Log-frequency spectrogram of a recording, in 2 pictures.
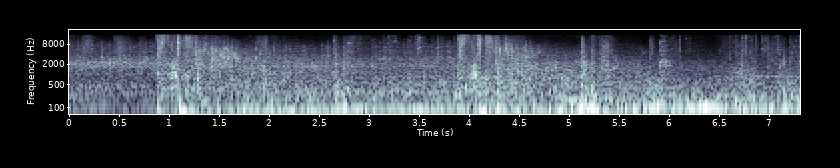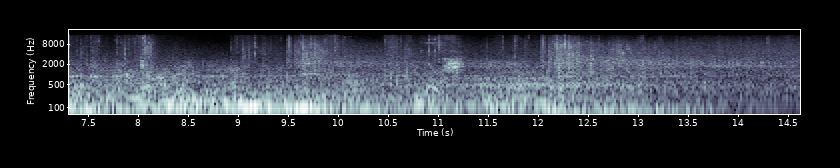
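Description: A huge stone gear rumbles and grinds as it turns.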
